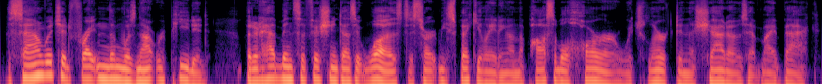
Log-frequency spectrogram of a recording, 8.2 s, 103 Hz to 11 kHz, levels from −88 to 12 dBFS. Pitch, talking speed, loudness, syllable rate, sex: 115 Hz, 240 wpm, -18 LUFS, 6.1 syllables/s, male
